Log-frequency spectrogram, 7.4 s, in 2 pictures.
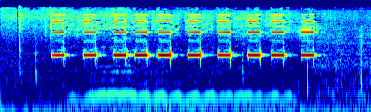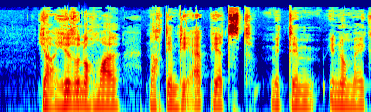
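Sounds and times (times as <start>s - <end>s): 
electronic obstacle-warning alert beeps: 0.5s - 3.2s
speech: 4.1s - 7.4s.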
